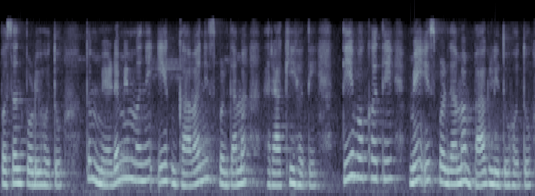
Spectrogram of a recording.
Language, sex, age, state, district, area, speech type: Gujarati, female, 18-30, Gujarat, Mehsana, rural, spontaneous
